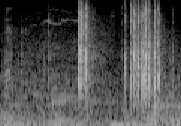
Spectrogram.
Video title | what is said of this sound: We Tried Belgium’s Most Famous Foods — Honest Ranking | ฉันว่ามันเหมือนคาราเมลที่ราดด้วยจานกระดาษจริงๆนะ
